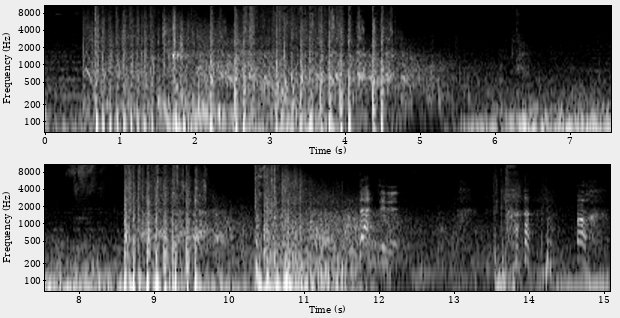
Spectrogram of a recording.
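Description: Gunfire in Mass Effect: Andromeda: long stretches of rapid automatic fire with dense rattling bursts, loud and close, breaking off into pauses and then resuming, mixed with voices and game sounds.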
